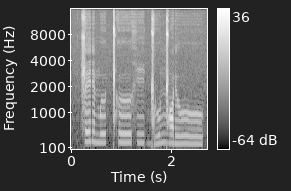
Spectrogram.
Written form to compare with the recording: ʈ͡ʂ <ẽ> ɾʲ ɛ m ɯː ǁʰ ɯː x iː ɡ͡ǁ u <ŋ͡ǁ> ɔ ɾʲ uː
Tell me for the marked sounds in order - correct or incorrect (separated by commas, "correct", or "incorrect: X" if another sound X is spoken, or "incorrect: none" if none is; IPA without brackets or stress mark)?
incorrect: e, correct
